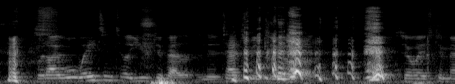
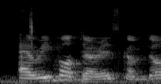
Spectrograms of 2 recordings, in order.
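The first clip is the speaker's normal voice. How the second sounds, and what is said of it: Exaggerated put-on accent. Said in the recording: “Such an unserious accent.”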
